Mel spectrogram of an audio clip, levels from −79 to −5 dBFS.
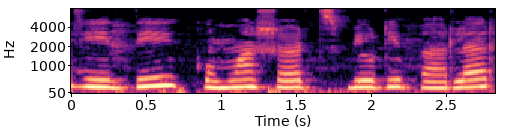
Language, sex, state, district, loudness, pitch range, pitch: Telugu, female, Andhra Pradesh, Sri Satya Sai, -12 LUFS, 240-260 Hz, 250 Hz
